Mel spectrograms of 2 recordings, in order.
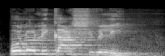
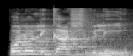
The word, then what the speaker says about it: Pololikashvili: Pololikashvili. I'll spell it for you. Today I'm not writing anything. I'm not using the writing pad, but I'll spell it for you. Zurab, Z-U-R-A-B, Zurab Pololikashvili is P-O-L-O-L-I-K-A-S-H-V-I-L-I.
